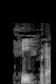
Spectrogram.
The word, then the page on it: cifra: espagnol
